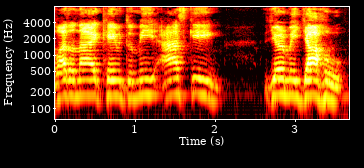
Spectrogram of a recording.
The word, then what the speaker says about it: Jeremiah: came to me asking jeremy yahoo because this is how you say it in hebrew we say jeremiah jeremy yahoo what do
